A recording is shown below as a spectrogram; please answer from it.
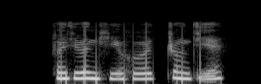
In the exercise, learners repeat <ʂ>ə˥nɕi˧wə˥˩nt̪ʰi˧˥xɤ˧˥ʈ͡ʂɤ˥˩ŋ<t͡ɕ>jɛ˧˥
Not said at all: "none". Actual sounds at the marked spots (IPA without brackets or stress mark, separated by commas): f, t͡ɕ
